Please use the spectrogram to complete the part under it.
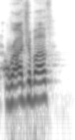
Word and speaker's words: Radzhabov: I know it's not pronounced how it looks. It's Radzhabovic or something like that. How do I say it? – Radzhabov. – Radzhabov, yeah. See, that's I'm way off.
